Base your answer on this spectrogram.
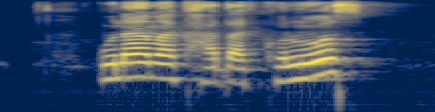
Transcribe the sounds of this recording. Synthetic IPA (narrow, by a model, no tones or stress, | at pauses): kunamakʰat̪akʰolnuɦos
